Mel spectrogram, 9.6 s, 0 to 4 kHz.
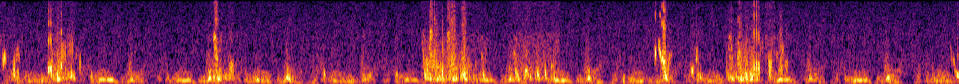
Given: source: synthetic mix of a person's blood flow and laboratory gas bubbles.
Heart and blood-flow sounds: Doppler ultrasound of blood flow; precordium
0.00-0.21 s: bubbles
0.44-0.84 s: bubbles
2.05-2.38 s: bubbles
4.21-4.88 s: bubbles
5.11-5.60 s: bubbles
6.53-6.72 s: bubbles
6.89-7.05 s: bubbles
7.25-7.88 s: bubbles
9.50-9.60 s: bubbles
From the record:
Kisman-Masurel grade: 233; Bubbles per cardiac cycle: several, 3 to 8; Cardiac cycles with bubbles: 50 to 99%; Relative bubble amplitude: loud (0.450 to 0.775); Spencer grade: 3 (all of the cardiac periods contain showers or single bubble signals, but not dominating or overriding the cardiac motion signals); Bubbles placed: anywhere in the cardiac cycle

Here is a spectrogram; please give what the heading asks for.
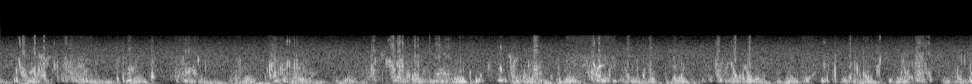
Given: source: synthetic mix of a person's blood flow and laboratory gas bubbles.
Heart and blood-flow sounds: Doppler ultrasound of blood flow; precordium
0.11-0.92 s: bubbles
1.14-1.40 s: bubbles
1.48-2.03 s: bubbles
2.28-2.57 s: bubbles
2.65-3.19 s: bubbles
3.69-5.21 s: bubbles
5.25-5.44 s: bubbles
5.65-6.19 s: bubbles
6.23-6.33 s: bubbles
6.40-6.58 s: bubbles
6.71-7.67 s: bubbles
8.01-8.40 s: bubbles
8.47-8.83 s: bubbles
8.87-9.35 s: bubbles
9.54-9.73 s: bubbles
From the record:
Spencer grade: 3 (all of the cardiac periods contain showers or single bubble signals, but not dominating or overriding the cardiac motion signals); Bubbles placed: anywhere in the cardiac cycle

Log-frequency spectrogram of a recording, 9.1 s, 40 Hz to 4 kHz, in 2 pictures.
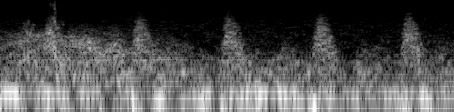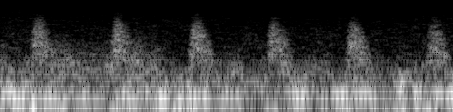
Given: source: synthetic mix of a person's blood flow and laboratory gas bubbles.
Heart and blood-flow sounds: Doppler ultrasound of blood flow; subclavian vein
0.22-0.67 s: bubbles
From the record:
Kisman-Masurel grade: 211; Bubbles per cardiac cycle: several, 3 to 8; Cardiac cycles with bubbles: 1 to 10%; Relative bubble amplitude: barely perceptible (0.100 to 0.250); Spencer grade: 1 (occasional bubble signal discernible with the cardiac motion signal, with majority of cardiac periods free of bubbles); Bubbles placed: anywhere in the cardiac cycle

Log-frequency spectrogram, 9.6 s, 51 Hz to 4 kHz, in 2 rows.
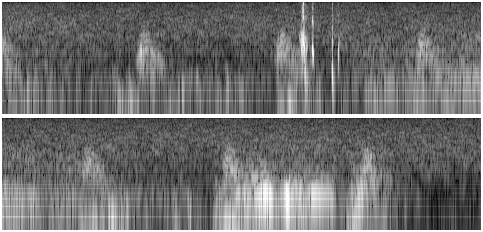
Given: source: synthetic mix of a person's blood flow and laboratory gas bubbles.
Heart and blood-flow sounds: Doppler ultrasound of blood flow; subclavian vein
2.96-3.16 s: bubbles
3.27-3.40 s: bubbles
From the record:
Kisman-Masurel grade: 212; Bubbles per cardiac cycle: several, 3 to 8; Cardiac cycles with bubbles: 1 to 10%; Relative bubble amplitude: moderate (0.250 to 0.450); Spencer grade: 1 (occasional bubble signal discernible with the cardiac motion signal, with majority of cardiac periods free of bubbles); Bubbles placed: anywhere in the cardiac cycle

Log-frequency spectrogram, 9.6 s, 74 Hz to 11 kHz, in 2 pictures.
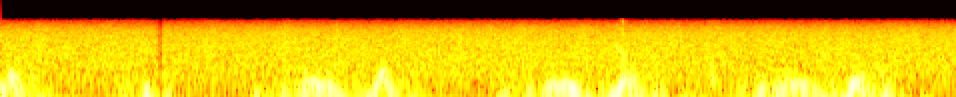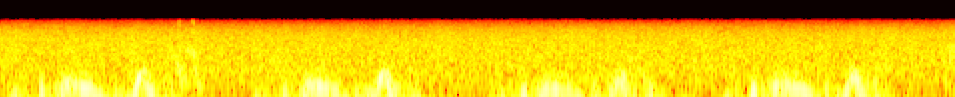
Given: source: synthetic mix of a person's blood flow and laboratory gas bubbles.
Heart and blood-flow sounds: Doppler ultrasound of blood flow; precordium
3.00-3.23 s: bubbles
3.54-3.62 s: bubbles
5.58-5.81 s: bubbles
9.52-9.56 s: bubbles
From the record:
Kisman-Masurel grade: 121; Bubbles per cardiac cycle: 1 to 2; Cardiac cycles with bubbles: 10 to 50%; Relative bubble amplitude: barely perceptible (0.100 to 0.250); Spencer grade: 2 (many but less than half of the cardiac periods contain bubble signals, singularly or in groups); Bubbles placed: only in the low amplitude regions of the cardiac cycle

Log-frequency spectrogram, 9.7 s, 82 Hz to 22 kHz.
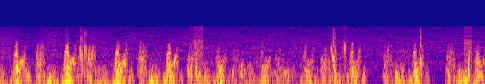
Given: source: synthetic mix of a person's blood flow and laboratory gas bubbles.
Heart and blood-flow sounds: Doppler ultrasound of blood flow; precordium
1.55-1.76 s: bubbles
3.78-4.06 s: bubbles
6.60-6.75 s: bubbles
6.84-6.95 s: bubbles
8.38-8.46 s: bubbles
9.28-9.44 s: bubbles
From the record:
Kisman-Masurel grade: 122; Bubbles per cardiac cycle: 1 to 2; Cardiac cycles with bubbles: 10 to 50%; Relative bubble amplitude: moderate (0.250 to 0.450); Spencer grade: 2 (many but less than half of the cardiac periods contain bubble signals, singularly or in groups); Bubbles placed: only in the low amplitude regions of the cardiac cycle

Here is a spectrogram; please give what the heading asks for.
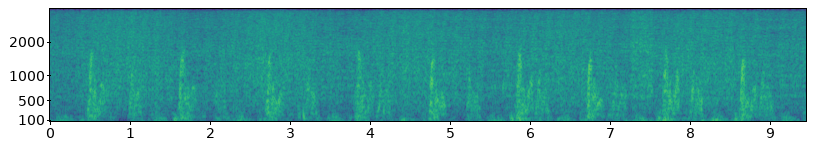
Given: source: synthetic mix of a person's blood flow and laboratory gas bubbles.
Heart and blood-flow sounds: Doppler ultrasound of blood flow; precordium
3.10-3.25 s: bubbles
5.67-5.71 s: bubbles
From the record:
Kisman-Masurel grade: 122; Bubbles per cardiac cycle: 1 to 2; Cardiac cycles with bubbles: 10 to 50%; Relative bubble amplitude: moderate (0.250 to 0.450); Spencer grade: 2 (many but less than half of the cardiac periods contain bubble signals, singularly or in groups); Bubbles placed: anywhere in the cardiac cycle

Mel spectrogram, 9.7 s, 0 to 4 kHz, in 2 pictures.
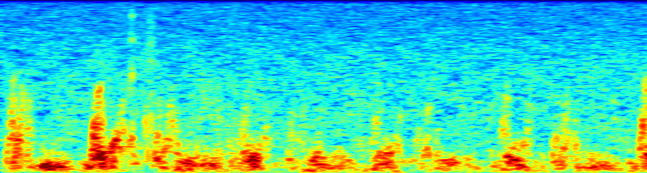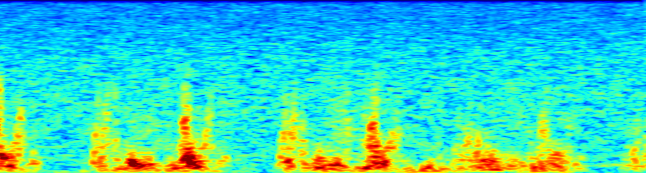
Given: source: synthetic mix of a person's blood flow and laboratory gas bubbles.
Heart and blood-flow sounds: Doppler ultrasound of blood flow; precordium
0.81-1.16 s: bubbles
1.46-1.79 s: bubbles
From the record:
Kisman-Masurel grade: 211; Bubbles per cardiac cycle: several, 3 to 8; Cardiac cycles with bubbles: 1 to 10%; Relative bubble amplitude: barely perceptible (0.100 to 0.250); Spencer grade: 1 (occasional bubble signal discernible with the cardiac motion signal, with majority of cardiac periods free of bubbles); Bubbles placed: only in the low amplitude regions of the cardiac cycle

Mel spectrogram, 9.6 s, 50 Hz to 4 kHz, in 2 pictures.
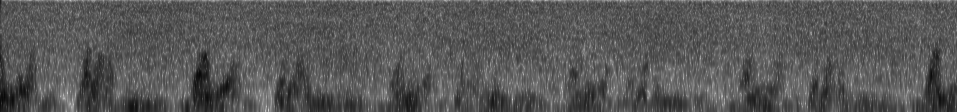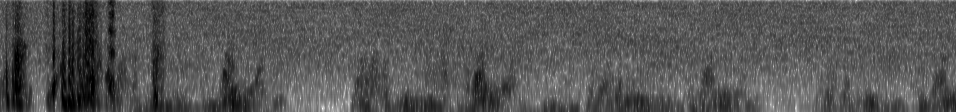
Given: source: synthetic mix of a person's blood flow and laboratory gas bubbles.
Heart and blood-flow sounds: Doppler ultrasound of blood flow; precordium
4.78-4.94 s: bubbles
5.01-5.38 s: bubbles
5.53-5.61 s: bubbles
From the record:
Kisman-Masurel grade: 213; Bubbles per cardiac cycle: several, 3 to 8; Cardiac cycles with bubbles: 1 to 10%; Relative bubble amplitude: loud (0.450 to 0.775); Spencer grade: 1 (occasional bubble signal discernible with the cardiac motion signal, with majority of cardiac periods free of bubbles); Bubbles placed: only in the low amplitude regions of the cardiac cycle

